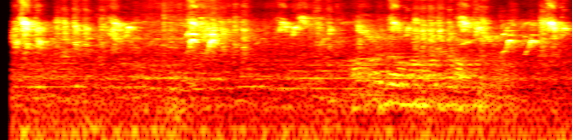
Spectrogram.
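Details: Male house sparrow chirping: a busy run of short, sharp, high chirps, several overlapping and clustered in bursts, with faint fluttering and light background noise throughout.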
